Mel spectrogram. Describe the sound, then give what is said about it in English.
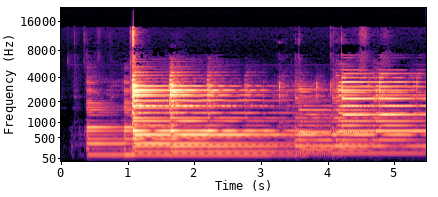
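Notes played through a drip delay effect on an effects unit: a few struck notes ring out as loud, bright, sustained harmonic tones, with their repeats overlapping and blurring into a continuous shimmering wash. “Let's do, this is the first delay on here. It's a drip delay.”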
